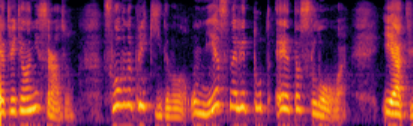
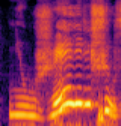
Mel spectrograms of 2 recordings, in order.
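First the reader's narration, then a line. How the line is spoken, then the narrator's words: Exclamation. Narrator (Russian): воскликнул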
